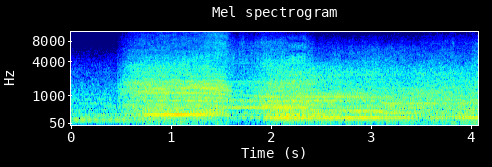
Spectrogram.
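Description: Race cars in a sim racing game, an endurance race at night, roar past in traffic with loud engine whines that rise and fall, tyres briefly squealing, close and continuous with no talk.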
